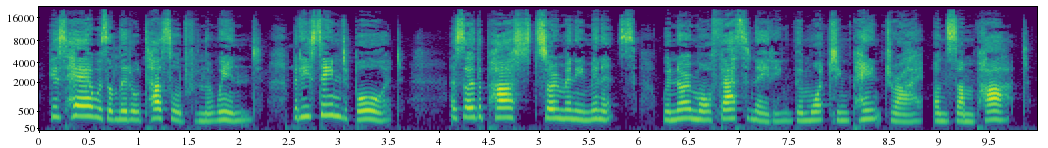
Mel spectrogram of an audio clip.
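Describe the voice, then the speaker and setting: High-voiced woman narrating a story. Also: moderate pace, dry recording. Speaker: fan fiction reader.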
